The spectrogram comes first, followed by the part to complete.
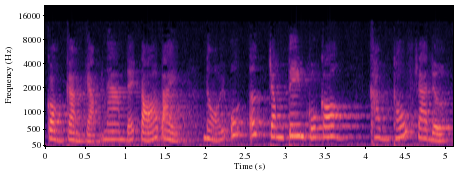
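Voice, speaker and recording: A woman reading an audiobook, voicing a heartbroken young woman in a shrill, pleading voice. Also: moderate pace, lightly acted. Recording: echoey room with long reverb.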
